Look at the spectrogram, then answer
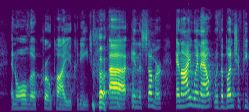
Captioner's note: chuckle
